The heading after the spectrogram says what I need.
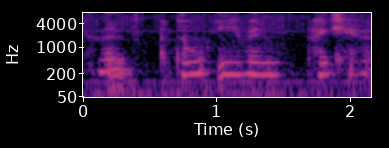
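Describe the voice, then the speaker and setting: A young woman speaking in a soft, slow whisper, reflecting emotionally in a personal ASMR-style video. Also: mid-range voice, completely flat delivery, a little hiss or hum. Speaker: ASMR creator.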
